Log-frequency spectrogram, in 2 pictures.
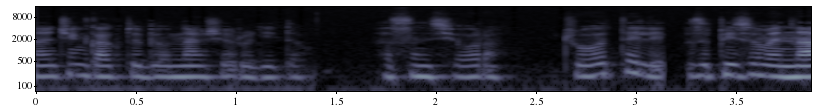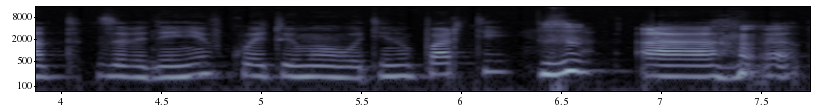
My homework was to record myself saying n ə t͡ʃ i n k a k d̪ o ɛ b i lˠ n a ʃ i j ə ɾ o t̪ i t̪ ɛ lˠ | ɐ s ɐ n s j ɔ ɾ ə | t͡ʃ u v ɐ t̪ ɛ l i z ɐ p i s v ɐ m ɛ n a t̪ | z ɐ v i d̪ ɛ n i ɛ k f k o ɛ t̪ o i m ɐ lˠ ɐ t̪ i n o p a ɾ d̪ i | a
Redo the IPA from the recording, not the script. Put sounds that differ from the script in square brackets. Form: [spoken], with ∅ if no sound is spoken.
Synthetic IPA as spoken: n [a] t͡ʃ i n k a k [t̪] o ɛ b i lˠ n a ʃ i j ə ɾ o [d̪] i t̪ ɛ lˠ | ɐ s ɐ n s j ɔ ɾ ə | t͡ʃ u v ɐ t̪ ɛ l i z ɐ p i s v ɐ m ɛ n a t̪ | z ɐ v [ɛ] d̪ ɛ n i ɛ [∅] f k o ɛ t̪ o i m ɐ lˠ ɐ t̪ i n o p a ɾ [t̪] i | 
